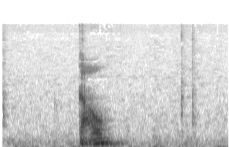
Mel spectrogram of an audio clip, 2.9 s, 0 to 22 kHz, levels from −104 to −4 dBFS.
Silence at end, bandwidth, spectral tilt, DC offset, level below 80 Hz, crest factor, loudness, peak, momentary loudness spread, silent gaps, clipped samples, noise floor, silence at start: 0.9 s; 11.5 kHz; -7.5 dB/octave; under 0.1%; -56 dBFS; 20 dB; -31 LUFS; -16 dBFS; 27 LU; none; under 0.1%; -60 dBFS; 0.05 s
